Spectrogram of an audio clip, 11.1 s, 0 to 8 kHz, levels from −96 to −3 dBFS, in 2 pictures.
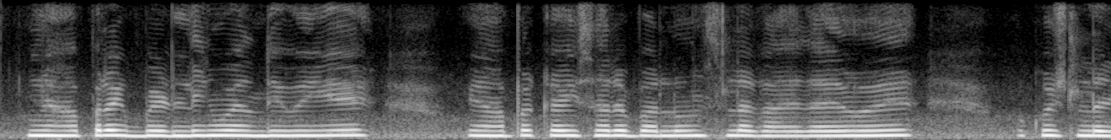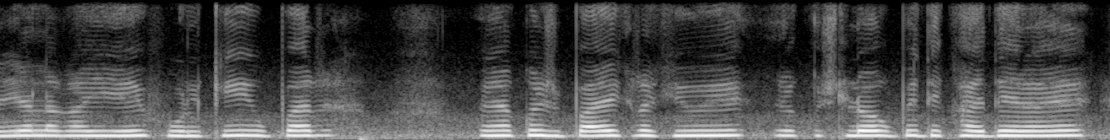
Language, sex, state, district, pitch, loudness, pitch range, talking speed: Hindi, female, Bihar, Madhepura, 275 Hz, -13 LUFS, 275-285 Hz, 195 wpm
